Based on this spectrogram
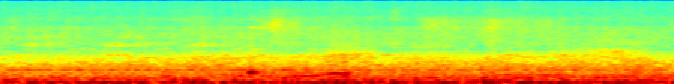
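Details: A low, continuous rumbling background noise with no clear animal calls.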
